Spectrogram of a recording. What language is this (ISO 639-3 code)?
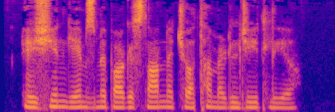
urd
